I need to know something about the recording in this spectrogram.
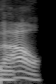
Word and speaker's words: Powell: Can you correct Hayden Powell. Hayden Powell? Someone said Paul one time. I'm like, it's spelled Powell, but you know, we're going the it's Pal now.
